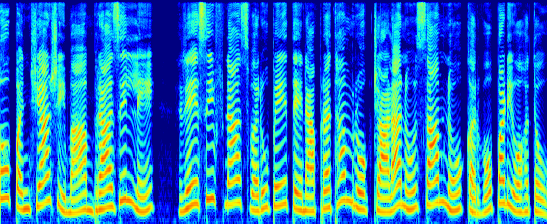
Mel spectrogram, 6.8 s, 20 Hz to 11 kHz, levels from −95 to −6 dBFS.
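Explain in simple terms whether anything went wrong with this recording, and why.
Nothing went wrong with this audio, so there is no fault to explain.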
